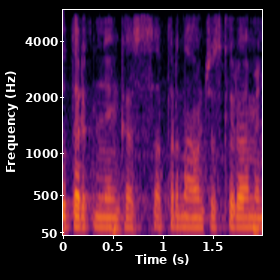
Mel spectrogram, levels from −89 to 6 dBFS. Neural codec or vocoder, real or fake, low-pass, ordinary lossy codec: none; real; 5.4 kHz; Opus, 64 kbps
